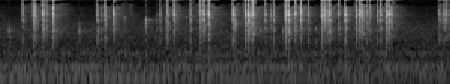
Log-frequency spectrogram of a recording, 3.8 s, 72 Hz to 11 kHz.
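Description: Long acrylic nails tap and scratch the side of a hollow green 355 mL aluminum soda can standing upright on a marble table, its fill not visible. Quick, bright, clicky taps come in dense clusters, mixed with a scratchy texture. Each tap dies away almost instantly over a steady low hum.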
